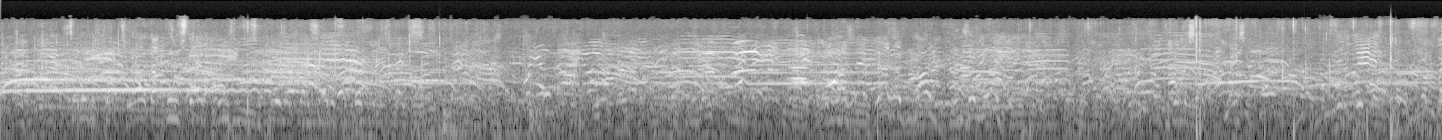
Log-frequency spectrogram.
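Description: Many voices calling and shouting over one another, players and spectators at a youth soccer game, with no single clear words. A few of the calls are drawn out and held.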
